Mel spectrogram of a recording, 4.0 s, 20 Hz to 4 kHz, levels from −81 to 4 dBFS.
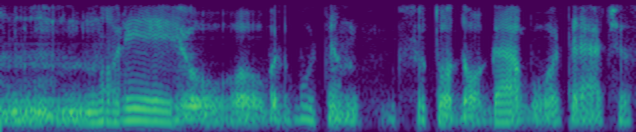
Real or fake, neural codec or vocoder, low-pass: fake; vocoder, 22.05 kHz, 80 mel bands, HiFi-GAN; 3.6 kHz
